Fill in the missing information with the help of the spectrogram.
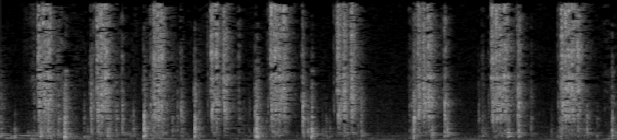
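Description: Ratchet socket wrench clicking as crankcase cover bolts are tightened: a run of sharp metallic clicks, about two or three a second, over a faint steady hum.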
